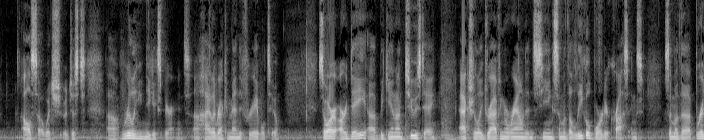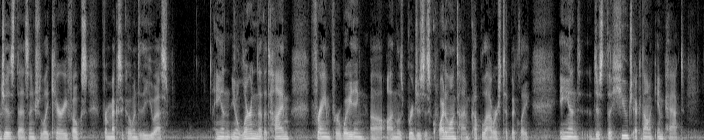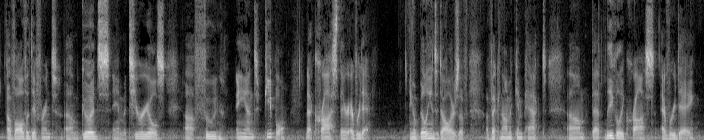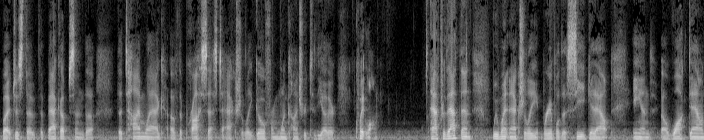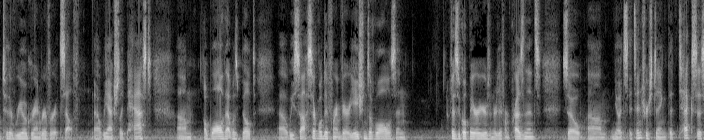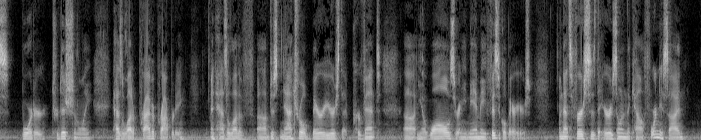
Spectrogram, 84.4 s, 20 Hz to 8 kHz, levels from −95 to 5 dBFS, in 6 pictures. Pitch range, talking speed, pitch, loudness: 95-110 Hz, 160 wpm, 105 Hz, -17 LUFS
